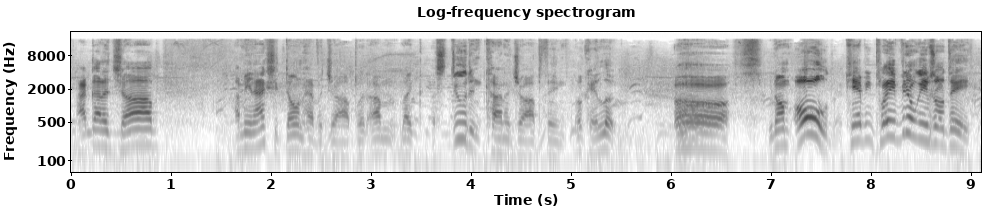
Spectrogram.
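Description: A man in his forties commenting on his own online fighting game matches, swinging from low mutters to loud yells, laughing and cursing at himself and his opponent. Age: 40s. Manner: profane, self-mocking trash talk. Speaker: gaming YouTuber. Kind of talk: live gameplay commentary.

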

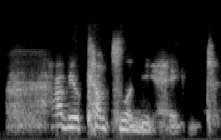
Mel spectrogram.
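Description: Young woman acting a high, creaky pirate man. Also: lively intonation, takes it slowly, a bit bright, no room sound, heavily acted, poor audio. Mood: defiant. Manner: salty pirate dialect. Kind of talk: stage-style radio play acting.

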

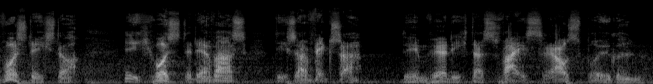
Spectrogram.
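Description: A big gruff gorilla boxer from a video game. His voice is extremely gravelly and forceful, swinging up and down as he talks bluntly. There is faint noise behind him. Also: low voice, huge pitch swings, slow, heavily acted. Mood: angry. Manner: blunt, colloquial. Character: big gruff male gorilla boxer, hot-headed but loyal. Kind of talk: German game dub dialogue.

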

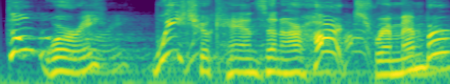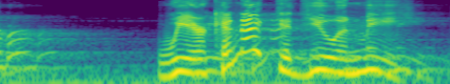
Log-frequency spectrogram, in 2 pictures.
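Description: A bright, squeaky cartoon mouse king speaks slowly and earnestly, his pitch leaping about with every phrase. He sounds kind and encouraging, and a long reverb trails behind him in the game cutscene. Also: huge pitch swings, exaggerated voice. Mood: reassuring. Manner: high falsetto, encouraging and sincere. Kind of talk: video game cutscene dialogue.

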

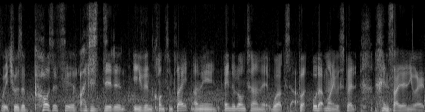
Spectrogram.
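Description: A young man in his twenties vlogging casually, chatty and excitable, talking to a handheld camera held at arm's length on the street. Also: mid-range voice, vocal fry, slight background noise. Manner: excitable, chatty, laughs often. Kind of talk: casual vlog chat. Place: city street at night, then a club, then a residential street at dawn.

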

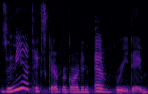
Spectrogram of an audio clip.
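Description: A woman reading a children's story aloud in an expressive, clearly enunciated storytelling manner. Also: mid-range voice, normal speed, a little hiss or hum. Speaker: host reading children's picture book aloud.

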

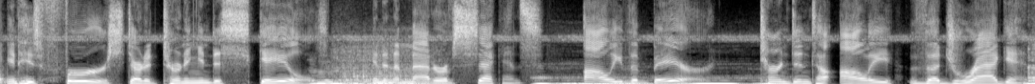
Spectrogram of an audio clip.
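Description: A narrator telling a children's story in an animated style with dramatic, drawn-out emphasis. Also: mid-range voice.

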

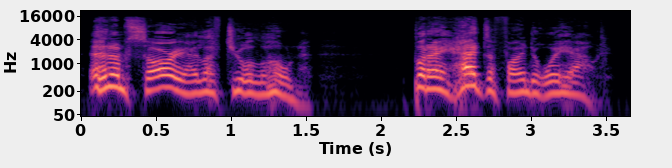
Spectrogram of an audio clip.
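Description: A desperate, devoted father in a dramatic video game. His voice is raised high and swings widely in pitch, with a rough, gravelly edge and raw emotion. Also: expressive, fairly quick, heavily acted. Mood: pleading. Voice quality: raspy, gravelly. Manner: intense, emotional. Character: desperate, protective father guarding his grown daughter.

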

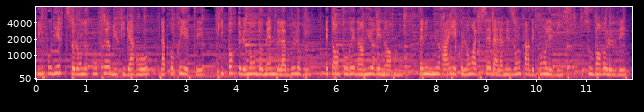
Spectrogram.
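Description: The monotone, synthetic-sounding woman you would hear reading out gossip articles on an automated slideshow video, music playing along behind her. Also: medium pitch, normal speed, few pauses. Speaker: narrator of a celebrity news video. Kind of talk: scripted narration. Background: background music.

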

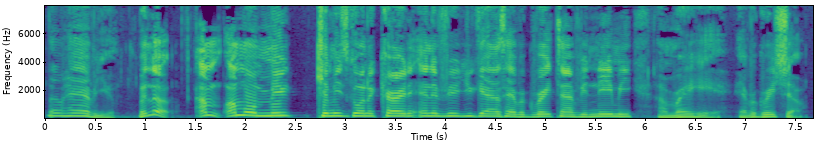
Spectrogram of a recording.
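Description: A man's voice: fairly high pitch, a little fast, hardly any pauses, no room sound. A man hosting a live online talk show from a home studio, upbeat as he welcomes a guest. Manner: upbeat and lively. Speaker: show host. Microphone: studio mic with pop filter.

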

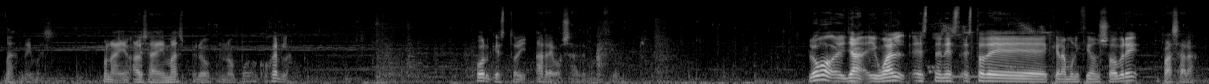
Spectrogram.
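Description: A man's voice: mid-range voice, normal speed, pauses often, bright, forceful tone, soft background music. A man with an accent from Spain gives casual gameplay commentary, informal and sweary, often muttering to himself. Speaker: let's play host.

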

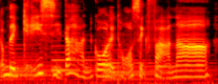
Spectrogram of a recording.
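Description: An actress playing a caring, gently reproachful middle-aged mother in a Hong Kong Cantonese radio drama. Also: lowish voice, lively intonation, normal speed, over music, natural voice.

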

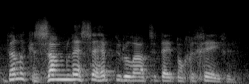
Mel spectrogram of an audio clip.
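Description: An actor playing a haughty, sarcastic school rector in a docudrama, speaking in a formal, cutting way. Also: male voice, high voice, a little fast, darkish tone, lightly acted. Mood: scornful, stern. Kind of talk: Dutch docudrama acting. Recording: dull, lo-fi sound.

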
